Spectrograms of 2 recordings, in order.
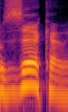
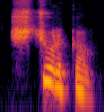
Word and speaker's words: Szurko: to be Szurko, or Zurko, as people usually call you, eh? Yeah. Do you want Yeah. to say it properly for me so that we have it on record? Szurko. That's a long Szurko, U. Szurko. Szurko. Yeah. Excellent. Go. Zerko is fine.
